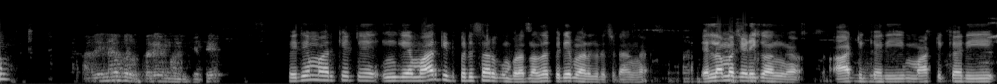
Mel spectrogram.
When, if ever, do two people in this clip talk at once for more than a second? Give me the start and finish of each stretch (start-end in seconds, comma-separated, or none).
none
